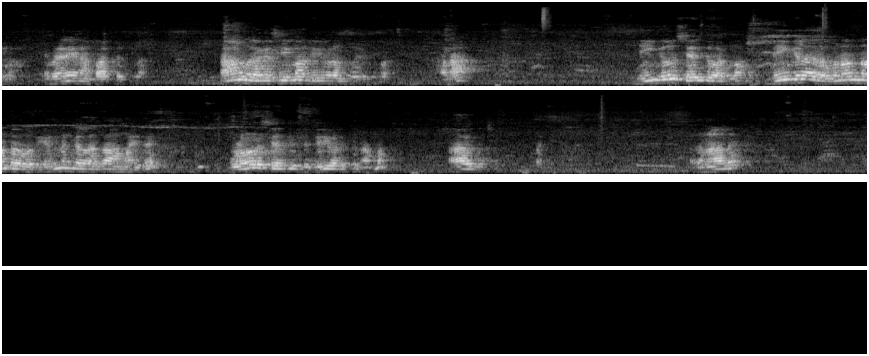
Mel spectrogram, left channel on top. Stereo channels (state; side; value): silent; right; digital silence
